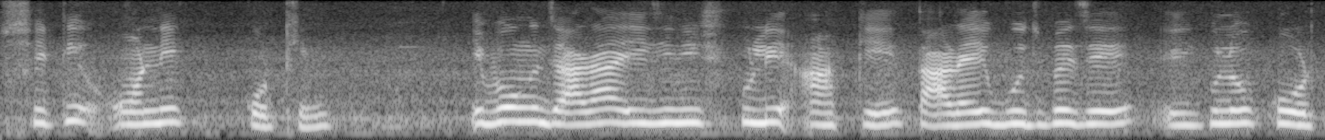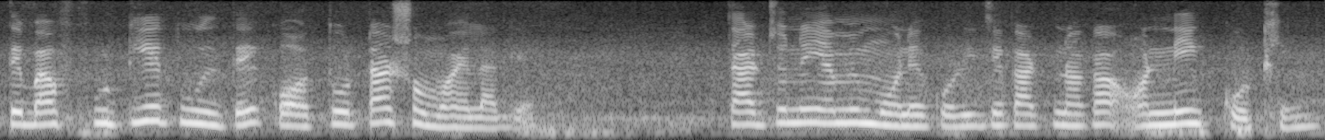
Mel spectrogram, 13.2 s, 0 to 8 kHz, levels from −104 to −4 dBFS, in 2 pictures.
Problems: background sounds at intervals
